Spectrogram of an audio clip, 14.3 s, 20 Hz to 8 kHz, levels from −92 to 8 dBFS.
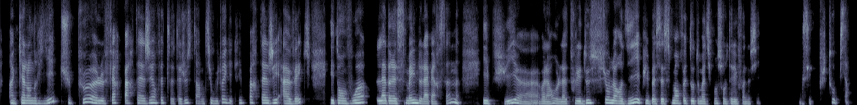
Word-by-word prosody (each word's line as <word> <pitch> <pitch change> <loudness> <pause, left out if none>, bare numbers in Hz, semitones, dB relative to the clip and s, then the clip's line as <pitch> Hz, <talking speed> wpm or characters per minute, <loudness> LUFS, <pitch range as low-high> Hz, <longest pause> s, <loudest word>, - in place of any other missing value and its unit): un 195 - +2
calendrier, 190 - +1
tu 200 -10 -1
peux, 250 +5 0
heu, - - +5
le 185 -1 +3
faire 215 +5 -2
partager 195 +1 +1
en 215 - 0
fait 205 0 -4 0.2
tu 170 - -8
as - - -3
juste 210 -1 -5
un 170 -1 -7
petit 185 +4 -3
bouton 175 +5 -6
avec 220 -5 -2
écrit 185 +3 -7
«Partager 215 -1 +2
avec» 175 - +1 0.3
et 195 - +4
tu 195 - 0
envoies 195 +6 +3 0.2
l'adresse 185 0 +4
mail 205 +2 +6
de 185 - +2
la 160 0 +4
personne, 195 +8 -2 0.4
et 190 -1 +5
puis, 185 +3 0
heu, 155 -5 -4
voilà, 165 0 -2
on 175 - -3
l'a 155 0 -1
tous 170 +3 -8
les 170 - +5
2 205 +5 +2
sur 215 +1 +1
l'ordi 185 +3 +4
et 230 - +6
puis 185 - -1
bah, 160 -1 +1
ça 165 0 +1
se 165 +5 -3
met 190 - +3
en 180 - -4
fait, 185 -1 -1
automatiquement 170 0 -1
sur 175 -1 -2
le 155 - -8
téléphone 150 - -3
aussi, 70 - -5 0.7
donc - - -9
c'est - - -3
plutôt - - -6
bien. - - -5
185 Hz, 235 wpm, -27 LUFS, 170-210 Hz, 0.7 s, mail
